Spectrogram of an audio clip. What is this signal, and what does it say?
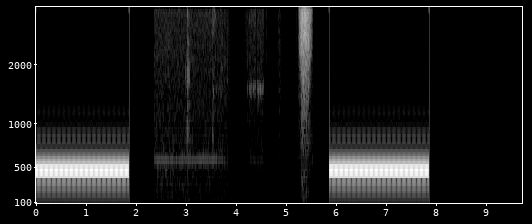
Ringback tone (North America), 440 + 480 Hz.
